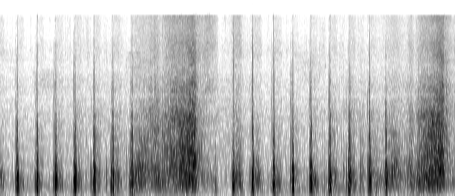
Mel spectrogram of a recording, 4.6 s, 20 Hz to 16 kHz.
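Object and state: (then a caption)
Flat plastic surface. Fingertips with short nails on both hands tap a dark, flat plastic surface in quick, hollow knocks, 16 in all. The taps come in two runs, each followed by a soft, hissy stretch of rubbing or scratching across the plastic.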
